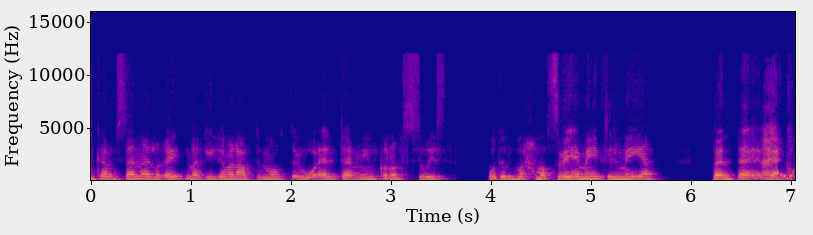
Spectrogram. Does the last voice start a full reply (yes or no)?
no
